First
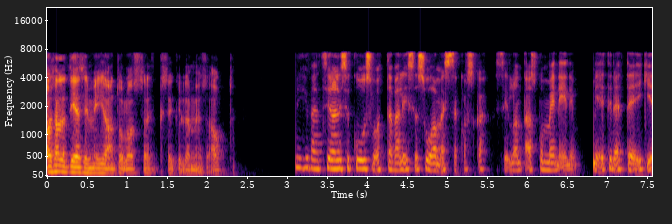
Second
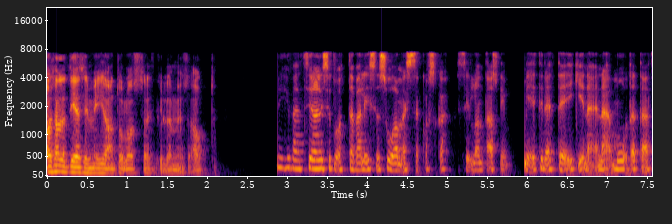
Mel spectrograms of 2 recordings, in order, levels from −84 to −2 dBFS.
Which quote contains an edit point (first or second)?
second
